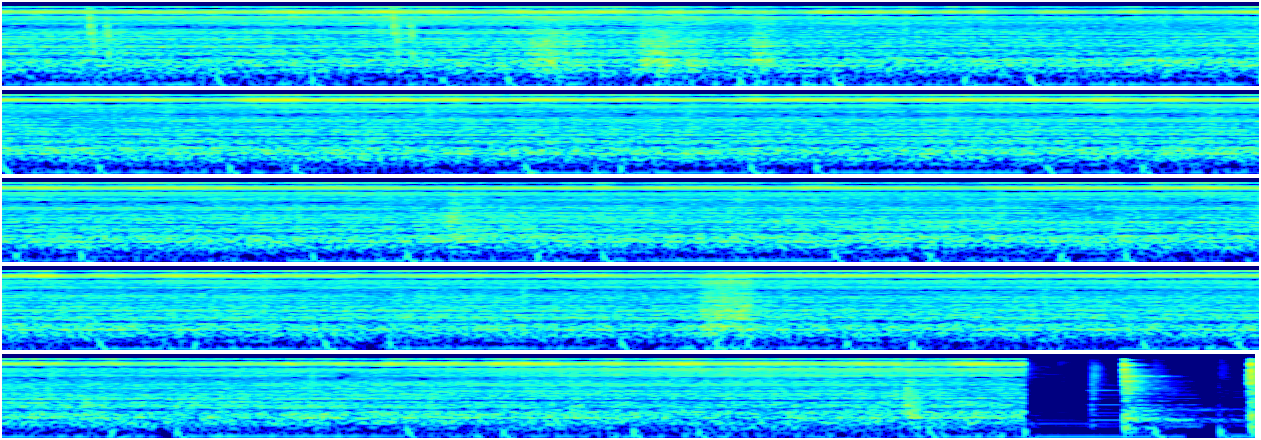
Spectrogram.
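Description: Handheld gas torch burning with a steady hiss, its flame heating a rototiller shaft bearing whose inner race is seized to the shaft, to expand it. A couple of brief knocks come about three seconds in and again later.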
